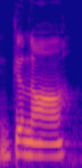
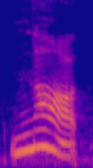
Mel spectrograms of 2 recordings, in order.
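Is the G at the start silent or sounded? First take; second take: sounded; silent. First: The word begins with a sounded G. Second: The word begins without a G sound. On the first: The speaker calls it wrong. "Are you wanting to say gana? ... It's not gana" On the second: The speaker calls it right. "it's a silent letter. It just says gnaw"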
